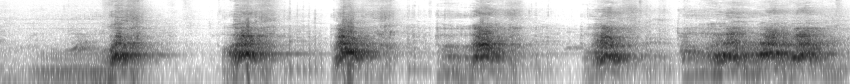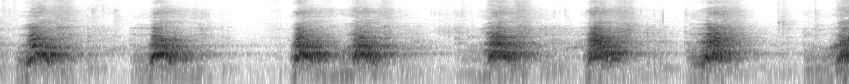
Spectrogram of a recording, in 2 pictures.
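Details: Rottweiler barking on seeing a kite: loud, deep, hoarse barks, about fifteen of them, mostly singly and sometimes in quick pairs, roughly one each second, with short silent gaps between.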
